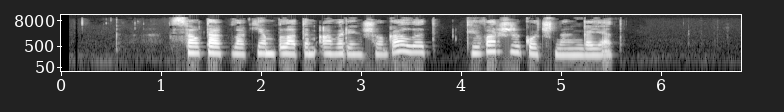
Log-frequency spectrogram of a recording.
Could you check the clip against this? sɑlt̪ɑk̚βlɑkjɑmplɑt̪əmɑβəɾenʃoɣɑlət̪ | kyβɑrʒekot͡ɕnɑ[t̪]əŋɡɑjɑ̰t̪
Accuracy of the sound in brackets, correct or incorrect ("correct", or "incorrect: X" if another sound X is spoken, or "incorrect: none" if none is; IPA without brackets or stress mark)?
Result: incorrect: none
